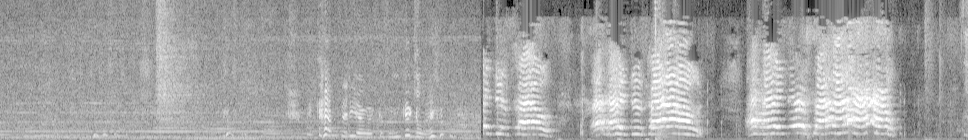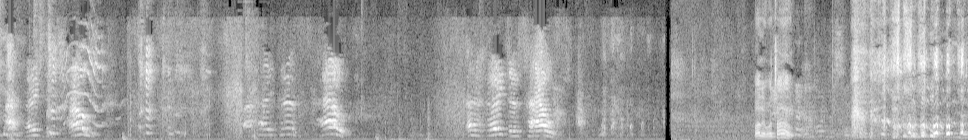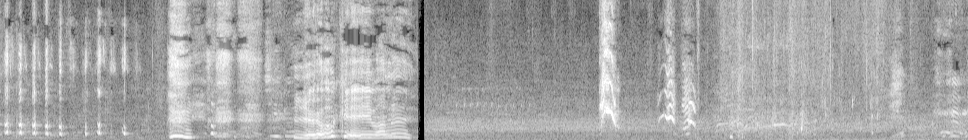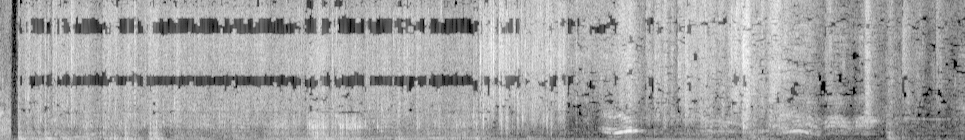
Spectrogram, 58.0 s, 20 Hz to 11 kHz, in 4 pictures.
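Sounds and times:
high-pitched squeal: 0.0 - 7.2
low background hum: 0.0 - 58.0
toddler singing: 7.3 - 10.6
brief high cry: 38.0 - 39.5.

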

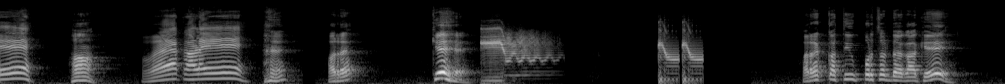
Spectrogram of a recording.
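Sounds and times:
comic boing sound effect: 4.8 - 5.6, 6.6 - 7.1.

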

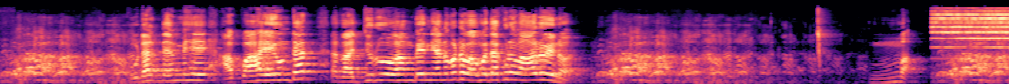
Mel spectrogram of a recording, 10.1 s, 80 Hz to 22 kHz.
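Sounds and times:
bright electronic ring: 9.3 - 10.0.

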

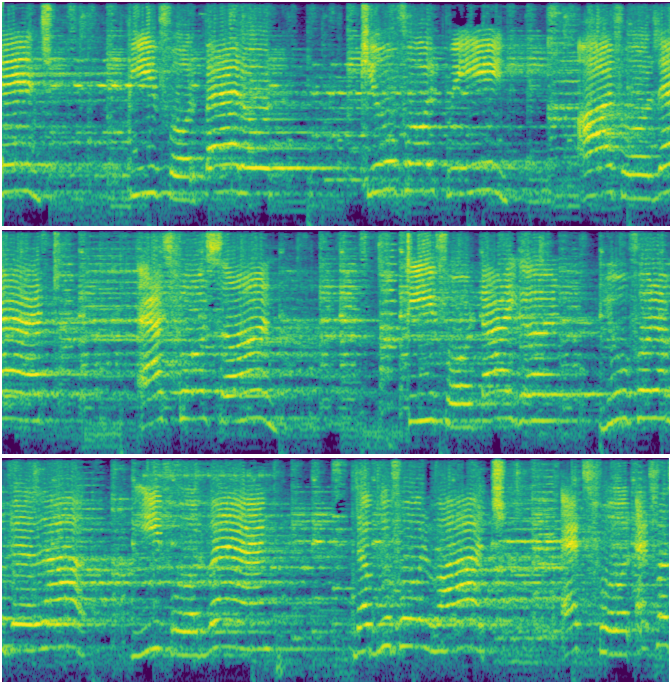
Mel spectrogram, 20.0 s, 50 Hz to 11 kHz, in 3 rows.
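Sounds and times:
childlike voice singing: 0.0 - 0.6, 1.2 - 9.6, 10.6 - 20.0
bright backing track with beat: 0.0 - 20.0.

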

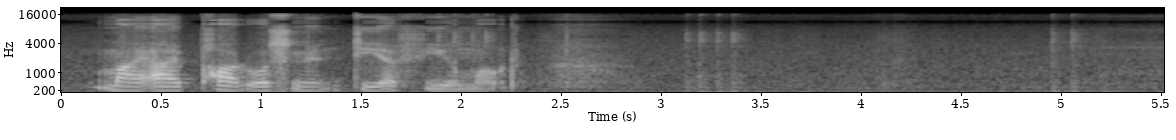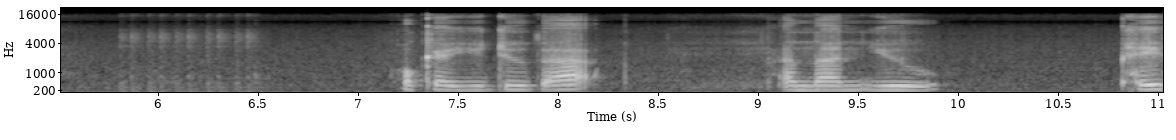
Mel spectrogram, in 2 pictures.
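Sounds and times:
computer keyboard clicking: 1.9 - 2.3, 3.1 - 3.5, 4.9 - 5.2, 5.8 - 6.6.

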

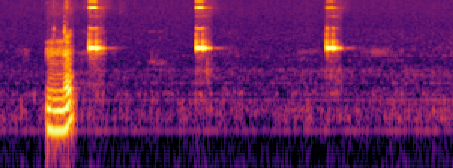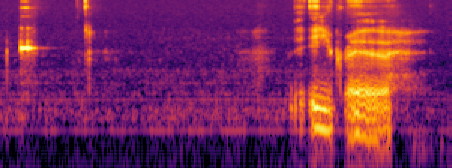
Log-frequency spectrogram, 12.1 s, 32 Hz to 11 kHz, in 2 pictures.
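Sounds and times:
microwave short high beeps: 2.7 - 3.0, 4.4 - 4.7, 6.4 - 6.6.

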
